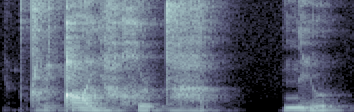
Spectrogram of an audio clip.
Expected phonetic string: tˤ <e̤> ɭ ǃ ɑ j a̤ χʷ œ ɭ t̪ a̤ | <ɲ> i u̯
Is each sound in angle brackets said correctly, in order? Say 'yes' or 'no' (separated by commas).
no, no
